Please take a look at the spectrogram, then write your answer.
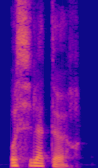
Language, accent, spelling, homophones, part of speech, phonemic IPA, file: French, France, oscillateur, oscillateurs, noun, /ɔ.si.la.tœʁ/, LL-Q150 (fra)-oscillateur.wav
- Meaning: oscillator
